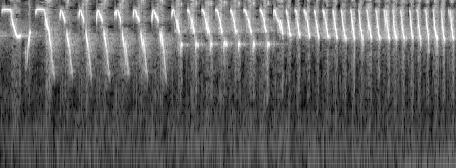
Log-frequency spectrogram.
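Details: Vigorous canary song used to get other canaries singing: falling whistled notes repeated about eight times a second, quickening into a dense high rattle.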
